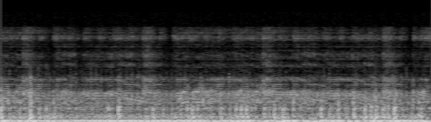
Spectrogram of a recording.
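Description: Music played at maximum volume through a small portable Bluetooth speaker, with a loud, steady deep bass note under the rest of the song.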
